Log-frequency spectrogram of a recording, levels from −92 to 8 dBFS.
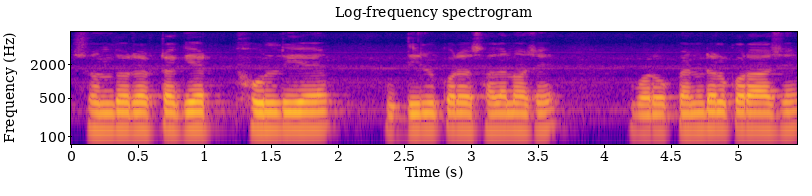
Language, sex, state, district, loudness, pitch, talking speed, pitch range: Bengali, male, West Bengal, Malda, -15 LUFS, 135 Hz, 155 wpm, 130-140 Hz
